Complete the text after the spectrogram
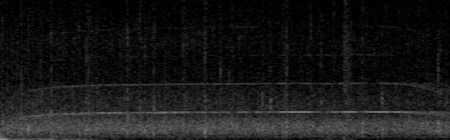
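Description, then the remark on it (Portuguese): A church audience, wearing masks, applauds steadily during a morning service, a dense, even wash of many hands clapping at a constant loudness for the whole stretch, with no voices over it. “se você der um sorriso, e mesmo por debaixo da, da máscara, você aplaudir, dizer um amém, você vai me encorajar e daqui a pouquinho eu já estou relaxado já.”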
